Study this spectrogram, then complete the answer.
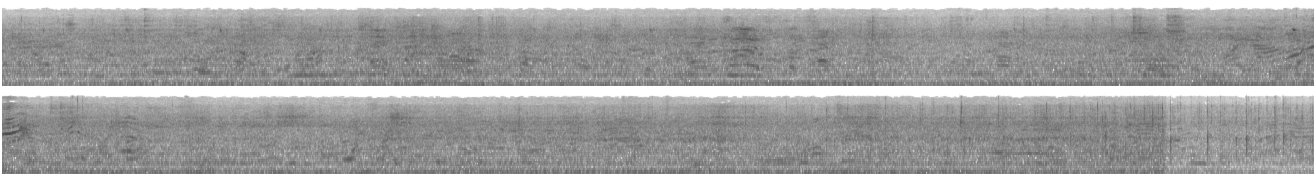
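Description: Car engines roar loudly and steadily.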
